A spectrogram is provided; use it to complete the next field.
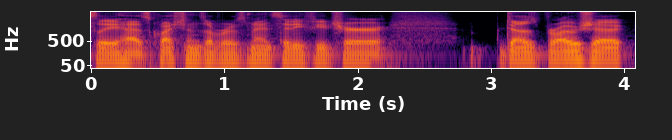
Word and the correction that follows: Broja: come back? Or Broja, I should say, is the right pronunciation.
